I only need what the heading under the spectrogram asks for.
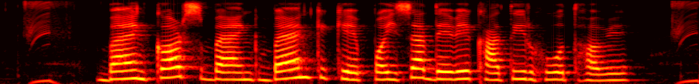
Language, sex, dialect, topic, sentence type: Bhojpuri, female, Northern, banking, statement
